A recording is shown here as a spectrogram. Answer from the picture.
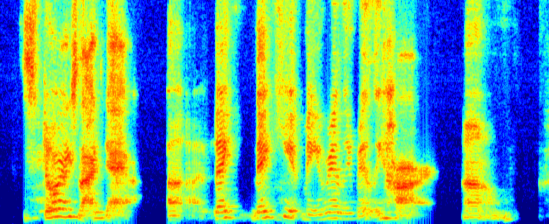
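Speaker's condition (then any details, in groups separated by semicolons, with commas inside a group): Cerebral palsy; uses wheelchair or mobility device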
